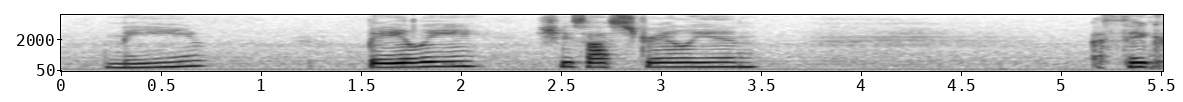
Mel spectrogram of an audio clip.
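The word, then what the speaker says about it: Niamh: pronounce her name properly Nave Nave Bailey she's Australian I think her name is spelled not as it sounds um n a i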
